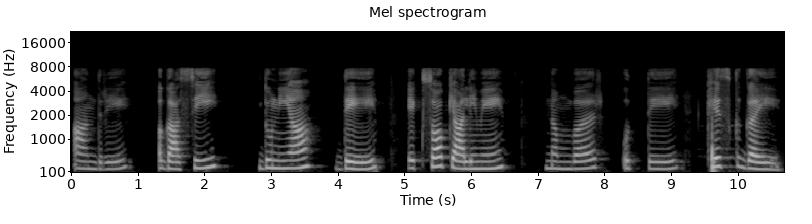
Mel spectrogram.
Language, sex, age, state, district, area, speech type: Punjabi, female, 18-30, Punjab, Muktsar, urban, read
